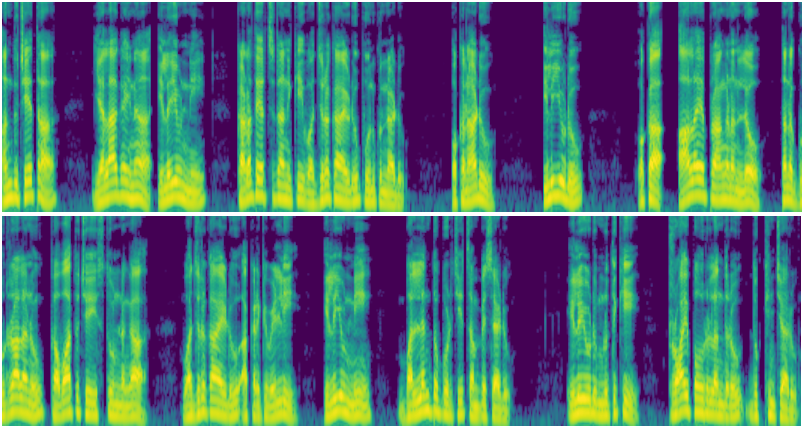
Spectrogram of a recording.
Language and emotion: Telugu, neutral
